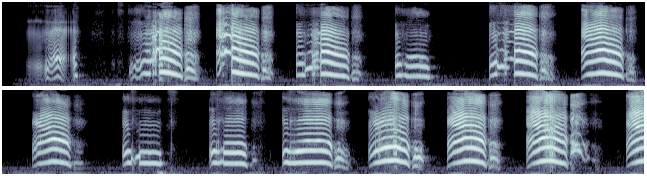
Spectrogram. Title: Infant Cry / Baby, Baby Cry, Cry, Crying, Children, Babies, Newborn, New Born, Child, Infant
